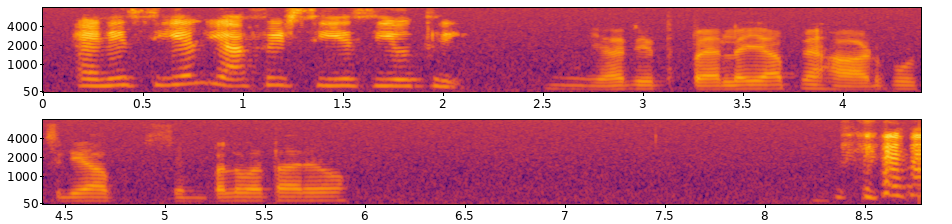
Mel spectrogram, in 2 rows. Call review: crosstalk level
none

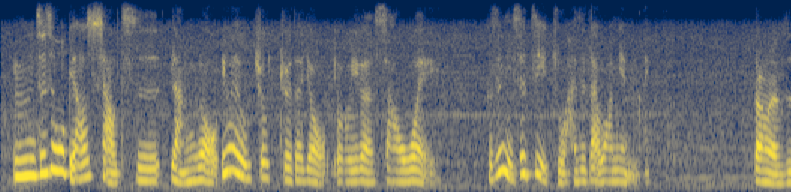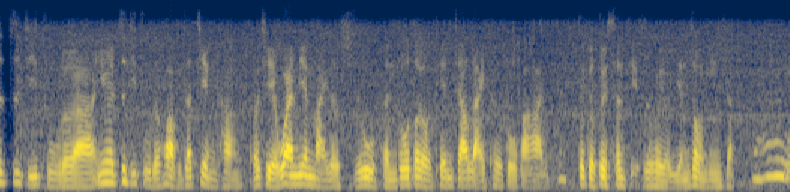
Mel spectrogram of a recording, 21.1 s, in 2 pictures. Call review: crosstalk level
none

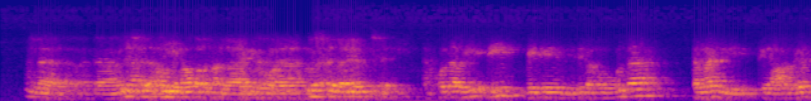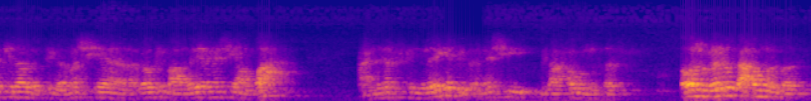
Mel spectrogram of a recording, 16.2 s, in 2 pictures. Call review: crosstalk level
present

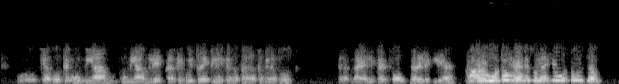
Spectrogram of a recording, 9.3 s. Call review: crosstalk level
none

